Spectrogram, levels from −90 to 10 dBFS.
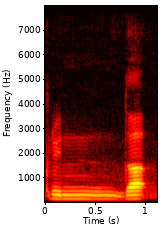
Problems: none marked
